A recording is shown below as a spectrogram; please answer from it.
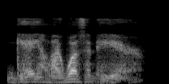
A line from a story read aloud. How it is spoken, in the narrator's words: he gulped in a cracked whisper that was not a voice at all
